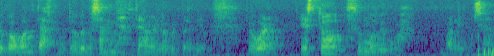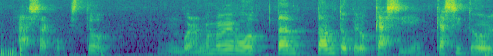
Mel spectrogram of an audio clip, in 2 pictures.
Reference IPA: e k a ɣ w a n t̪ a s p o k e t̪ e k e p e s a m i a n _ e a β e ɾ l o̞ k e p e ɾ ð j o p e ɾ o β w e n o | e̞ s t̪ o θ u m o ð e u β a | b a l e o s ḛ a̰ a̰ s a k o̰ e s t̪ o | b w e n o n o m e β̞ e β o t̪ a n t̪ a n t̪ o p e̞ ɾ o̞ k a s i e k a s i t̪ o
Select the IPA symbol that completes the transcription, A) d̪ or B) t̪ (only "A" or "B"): B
